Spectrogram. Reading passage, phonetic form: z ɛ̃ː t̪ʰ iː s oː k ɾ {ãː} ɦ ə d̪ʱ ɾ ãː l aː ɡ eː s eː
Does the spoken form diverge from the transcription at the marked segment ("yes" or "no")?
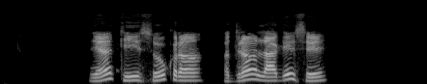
no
